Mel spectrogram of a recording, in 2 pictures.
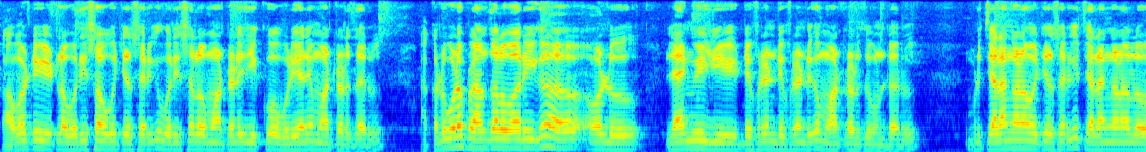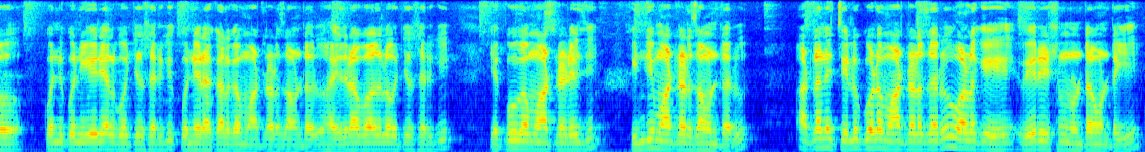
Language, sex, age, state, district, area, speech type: Telugu, male, 60+, Andhra Pradesh, Guntur, urban, spontaneous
